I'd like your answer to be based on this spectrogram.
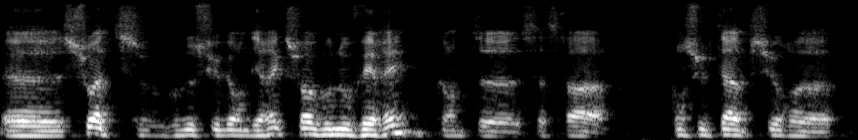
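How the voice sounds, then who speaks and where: A man's voice: fairly low pitch, steady tone, darkish tone. An older man hosting a live film event, courteous and very hesitant, with slightly slurred speech from loose dentures. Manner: halting, hesitant, courteous, with frequent long filler pauses. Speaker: host of a film festival video conference. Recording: dull video call audio, faint noise.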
